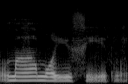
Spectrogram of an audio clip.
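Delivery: put-on sad pleading tone. Retelling how Ellen asks her mom to feed her, mimicking a sad voice. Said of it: "in this sad voice".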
